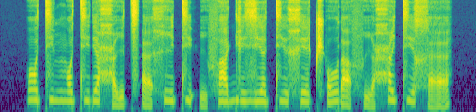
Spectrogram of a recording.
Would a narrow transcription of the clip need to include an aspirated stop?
no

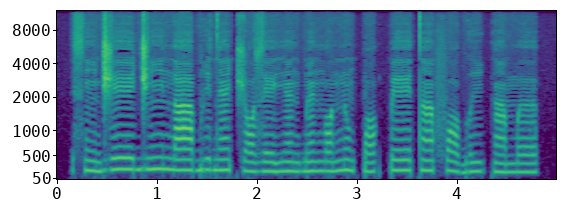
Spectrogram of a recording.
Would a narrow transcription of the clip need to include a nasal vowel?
yes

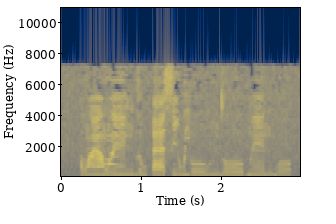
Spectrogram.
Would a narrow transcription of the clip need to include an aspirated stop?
no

